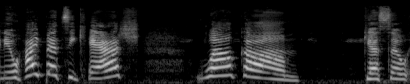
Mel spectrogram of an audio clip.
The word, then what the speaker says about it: gesso: Gesso is the J sound.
